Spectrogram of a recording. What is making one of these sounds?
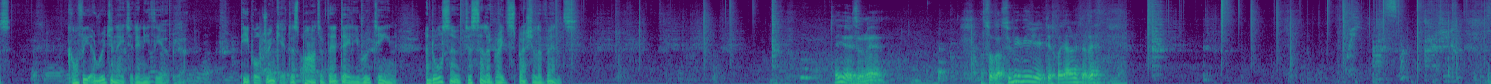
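A metal spoon scrapes and rattles beans in a pan.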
